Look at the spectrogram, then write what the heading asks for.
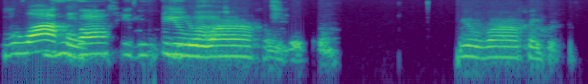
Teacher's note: سو ورش اور ابو جعفر ابدال کریں گے۔ ہاں ابدال بالواو کریں گے، ٹھیک ہے؟ سو ورش اور ابو جعفر کیا کریں گے؟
